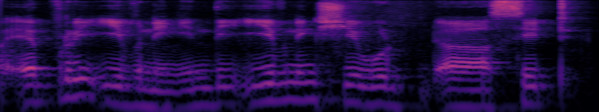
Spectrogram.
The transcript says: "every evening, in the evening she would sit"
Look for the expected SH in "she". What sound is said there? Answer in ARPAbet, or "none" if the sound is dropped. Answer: SH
